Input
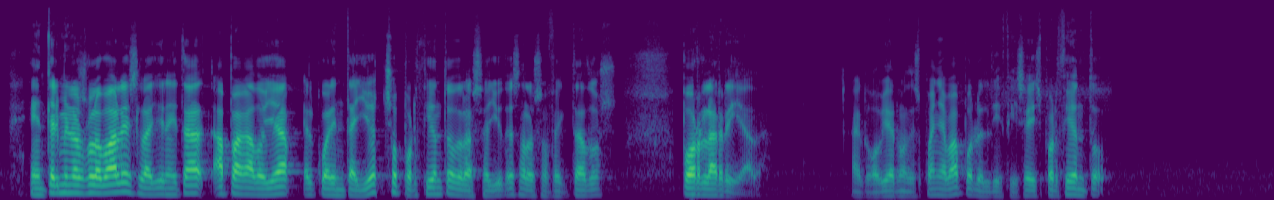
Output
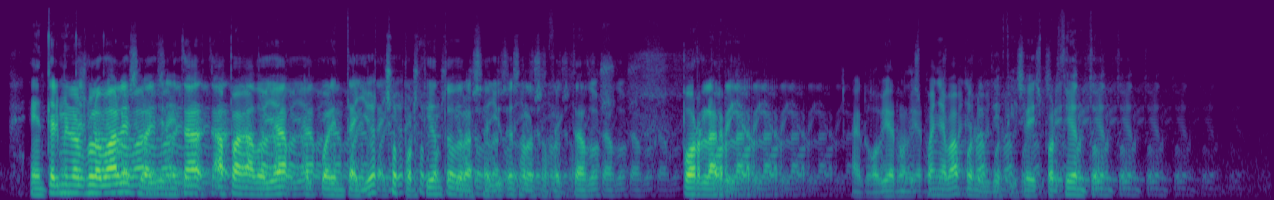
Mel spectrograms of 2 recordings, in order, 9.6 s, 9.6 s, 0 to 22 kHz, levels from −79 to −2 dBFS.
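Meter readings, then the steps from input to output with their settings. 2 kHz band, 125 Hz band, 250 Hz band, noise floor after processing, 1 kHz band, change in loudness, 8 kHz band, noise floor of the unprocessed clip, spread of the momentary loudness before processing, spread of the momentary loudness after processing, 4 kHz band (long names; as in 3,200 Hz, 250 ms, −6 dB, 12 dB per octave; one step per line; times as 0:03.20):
+4.0 dB, +5.5 dB, +5.5 dB, −63 dBFS, +5.0 dB, +4.5 dB, +1.0 dB, −73 dBFS, 18 LU, 18 LU, +2.5 dB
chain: high-shelf EQ 3,900 Hz −5.5 dB
on a send: repeating echo 206 ms, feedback 50%, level −9 dB
on the sum: level +4.5 dB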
